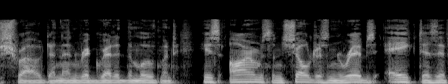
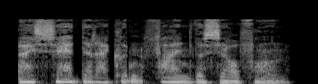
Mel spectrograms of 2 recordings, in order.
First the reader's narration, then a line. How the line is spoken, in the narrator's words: Dale said softly, so as not to aggravate the headache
